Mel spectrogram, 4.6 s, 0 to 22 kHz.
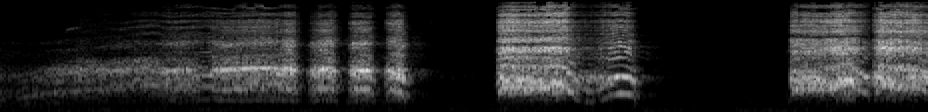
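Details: Crowing hen, January 21, 2025: a long, rising, strained crow breaking into a few choppy notes, followed by two more loud, rasping drawn-out calls separated by short silences.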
